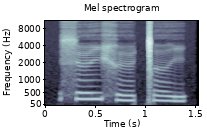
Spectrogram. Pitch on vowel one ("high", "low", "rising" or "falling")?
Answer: high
